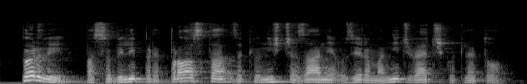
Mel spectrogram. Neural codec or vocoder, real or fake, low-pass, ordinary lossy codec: none; real; 7.2 kHz; AAC, 48 kbps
